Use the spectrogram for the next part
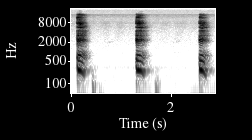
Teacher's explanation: «Э» – это мягкий классный звук, произносится кратко. При произношении язык продвинут вперед и чуть прижимается к нижним передним зубам.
